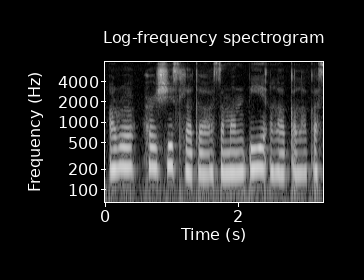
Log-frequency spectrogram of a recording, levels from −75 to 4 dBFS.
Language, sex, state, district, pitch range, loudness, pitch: Nagamese, female, Nagaland, Kohima, 180-205 Hz, -17 LUFS, 190 Hz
